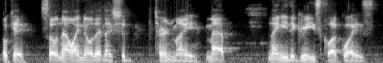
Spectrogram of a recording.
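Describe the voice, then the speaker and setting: A man's voice: low voice, little pitch movement, normal speed, fairly bright tone. A man chatting casually as a game player, thinking aloud and tentatively suggesting his next moves. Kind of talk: casual chat, talking through game moves.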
